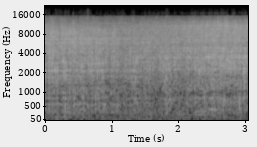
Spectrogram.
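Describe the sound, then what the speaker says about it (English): Pork chops heavily coated in pepper fry in a pan with a loud, steady sizzle and hiss, close up and unbroken, with no voices over it. "Here you see my pork chops completely peppered and cooking now."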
